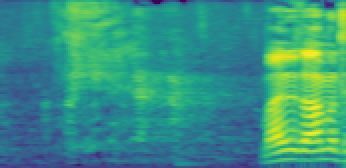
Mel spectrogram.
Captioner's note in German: Heiterkeit AfD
